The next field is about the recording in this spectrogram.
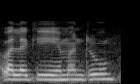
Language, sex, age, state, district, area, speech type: Telugu, female, 45-60, Andhra Pradesh, Visakhapatnam, urban, spontaneous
